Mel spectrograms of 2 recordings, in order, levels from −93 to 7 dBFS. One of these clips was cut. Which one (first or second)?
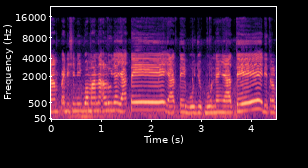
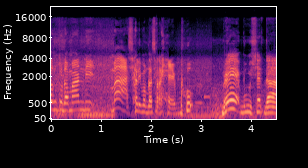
second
